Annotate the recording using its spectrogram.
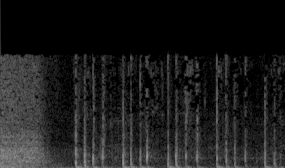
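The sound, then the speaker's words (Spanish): Horse hooves clip-clop in a quick, steady rhythm of sharp knocks, following a brief wash of noise at the start, with no voices, in a Spanish radio advert for the Volkswagen Polo. “No dejes que un caballo te convenza. Un caballo mola.”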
